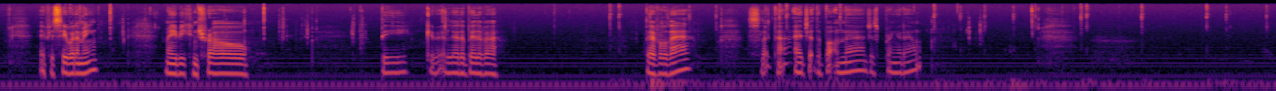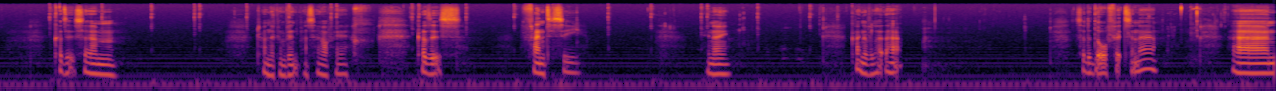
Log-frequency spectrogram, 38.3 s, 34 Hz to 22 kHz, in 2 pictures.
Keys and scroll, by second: 5.3 ctrl+b.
